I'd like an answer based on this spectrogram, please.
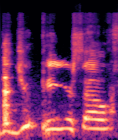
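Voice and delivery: accusing, scolding, chewing-out tone. Retelling how the girlfriend woke him up: imitating a girlfriend yelling. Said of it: "yelled at him and said".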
